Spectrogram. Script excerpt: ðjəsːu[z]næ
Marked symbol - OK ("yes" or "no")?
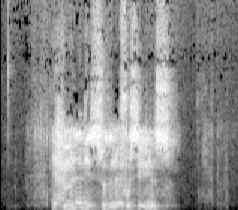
no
